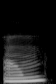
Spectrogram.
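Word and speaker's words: Ogham: And when I first started, I had started studying Om, which is the language of trees, not the O-H-M. – No, no, I know what you're talking about. – Yeah. It's spelled O-G-H-A-M, I believe.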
